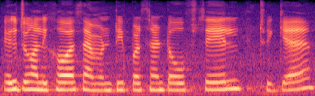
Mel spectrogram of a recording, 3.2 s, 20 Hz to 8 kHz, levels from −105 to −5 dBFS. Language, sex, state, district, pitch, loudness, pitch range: Hindi, female, Haryana, Rohtak, 225 Hz, -17 LUFS, 215-230 Hz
